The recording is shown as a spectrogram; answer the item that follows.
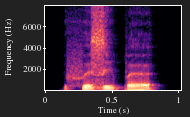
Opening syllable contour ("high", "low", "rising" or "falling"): falling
